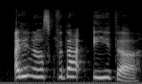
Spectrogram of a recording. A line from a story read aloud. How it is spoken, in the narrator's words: John half shouts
